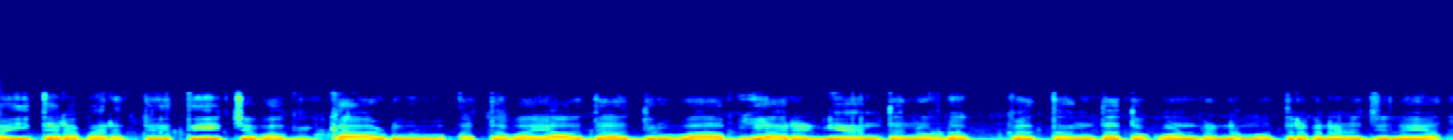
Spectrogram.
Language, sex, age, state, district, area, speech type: Kannada, male, 18-30, Karnataka, Uttara Kannada, rural, spontaneous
